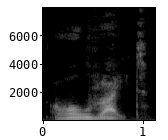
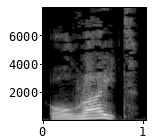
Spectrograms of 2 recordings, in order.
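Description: First: Barely voiced, quiet whisper. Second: Said in the usual way. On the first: A narrator's reading. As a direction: whisper the first all right almost to nothing. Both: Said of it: "he said".

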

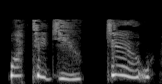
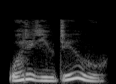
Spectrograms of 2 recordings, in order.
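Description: First: High, strained angry demand; furious accusation. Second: Said in the usual way. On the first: A narrator's reading. Mama stomping down to confront narrator, furious and high. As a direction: pitch it way up, outraged.

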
